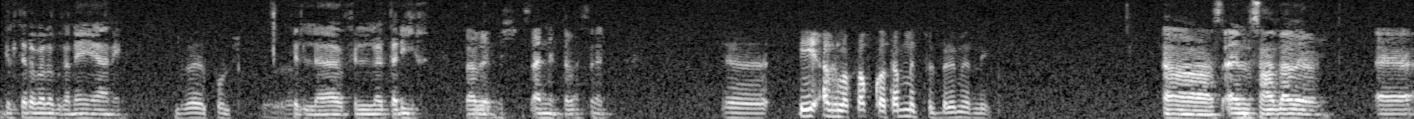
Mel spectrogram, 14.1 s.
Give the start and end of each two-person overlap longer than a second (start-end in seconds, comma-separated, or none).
none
